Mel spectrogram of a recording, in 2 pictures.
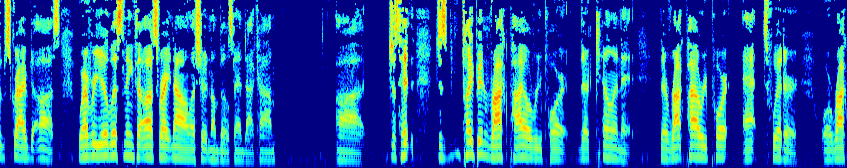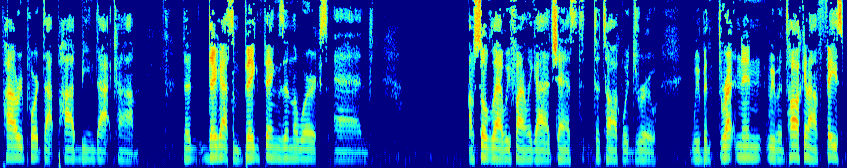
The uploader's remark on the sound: We rolled out the mobile unit and laid down a quick episdoe in the van. In the parking lot at Batavia Downs.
